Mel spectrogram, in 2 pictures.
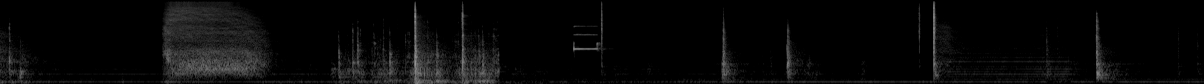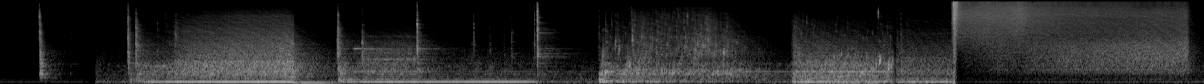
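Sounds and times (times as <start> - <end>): air tool hissing with motor hum: 1.6 - 2.7.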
